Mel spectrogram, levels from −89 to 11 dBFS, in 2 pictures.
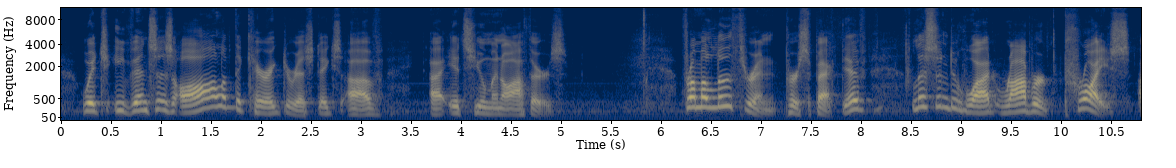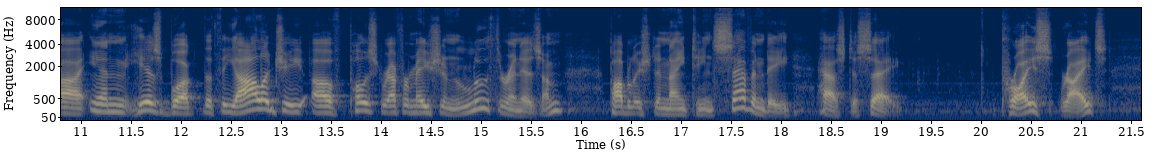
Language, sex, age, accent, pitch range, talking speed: English, male, 60-79, American, 160-245 Hz, 105 wpm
